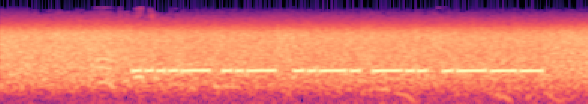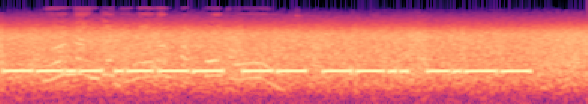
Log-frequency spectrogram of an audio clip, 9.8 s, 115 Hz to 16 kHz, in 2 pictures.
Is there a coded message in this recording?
Yes: Morse code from 1.0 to 9.4 s, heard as a keyed tone, hand-sent with a straight key, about 23 wpm, 570 Hz, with radio static and the noise of a park. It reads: 4UFDJ QJMZY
